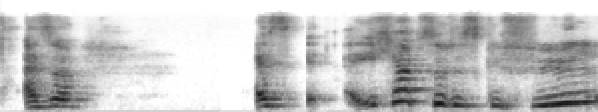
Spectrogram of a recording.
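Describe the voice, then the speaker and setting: Dark and mellow in tone, a woman speaks at a very slow pace with very wide pitch swings. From Bavaria, Germany. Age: 40s. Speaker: herbalist. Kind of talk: interview.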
